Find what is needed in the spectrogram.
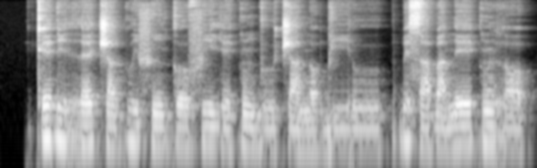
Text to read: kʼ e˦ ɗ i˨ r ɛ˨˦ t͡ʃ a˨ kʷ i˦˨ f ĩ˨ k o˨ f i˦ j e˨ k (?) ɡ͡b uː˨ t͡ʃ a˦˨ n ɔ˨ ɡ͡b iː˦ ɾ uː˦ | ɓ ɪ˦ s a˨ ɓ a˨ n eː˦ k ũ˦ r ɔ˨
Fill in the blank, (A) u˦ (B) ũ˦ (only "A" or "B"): B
